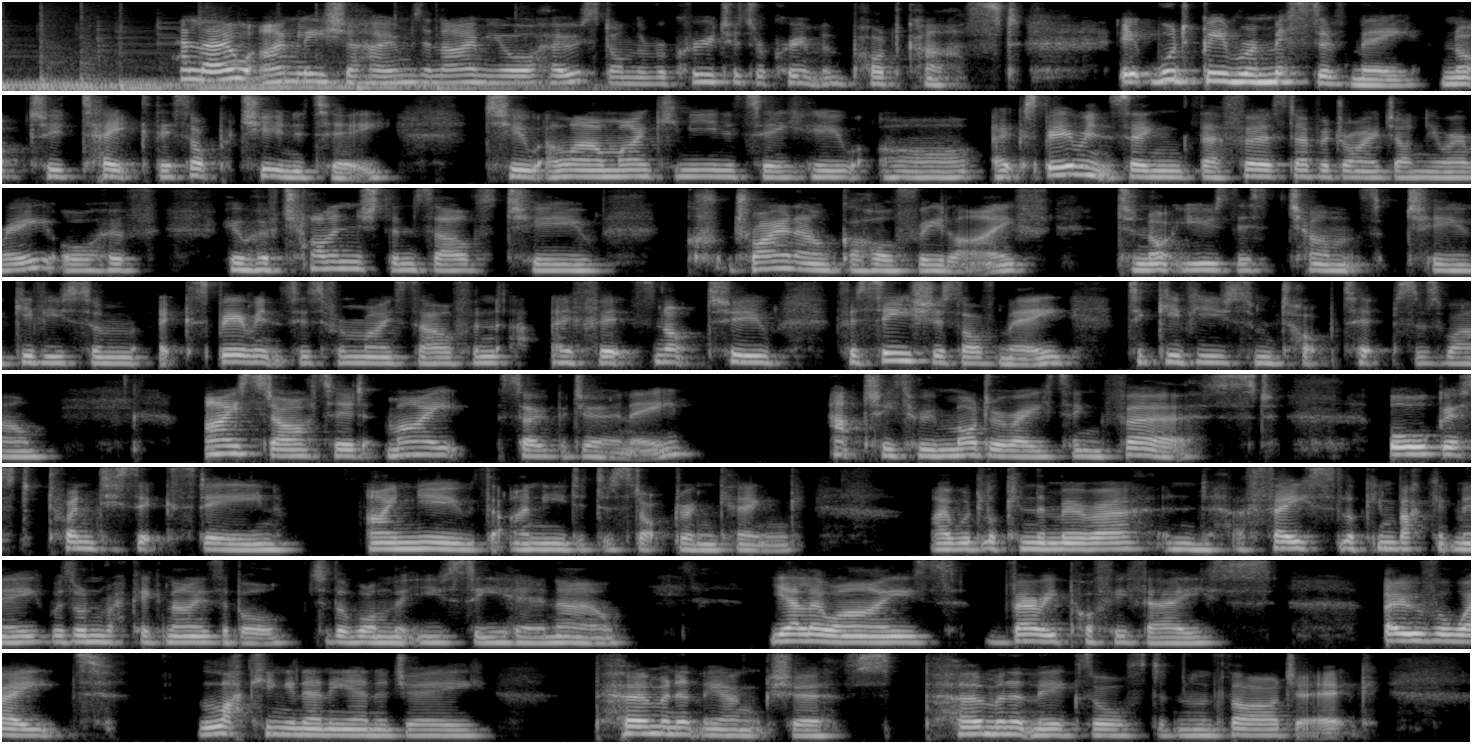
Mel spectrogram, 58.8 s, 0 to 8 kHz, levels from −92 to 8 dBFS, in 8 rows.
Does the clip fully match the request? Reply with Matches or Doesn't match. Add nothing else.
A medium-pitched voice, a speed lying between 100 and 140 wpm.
Matches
